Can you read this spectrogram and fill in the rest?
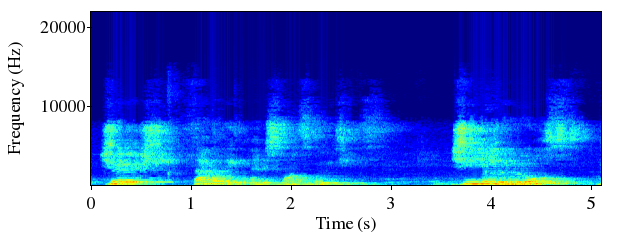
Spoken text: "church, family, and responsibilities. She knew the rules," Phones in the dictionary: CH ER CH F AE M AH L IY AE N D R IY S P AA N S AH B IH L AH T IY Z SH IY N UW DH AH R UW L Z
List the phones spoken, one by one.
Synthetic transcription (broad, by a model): CH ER CH F AE M AH L IY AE N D R IY S P AA N S AH B IH L AH T IY Z SH IY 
